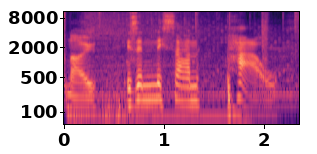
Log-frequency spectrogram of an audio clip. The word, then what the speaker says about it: Pao: See, this, if you did not know, is a Nissan POW. It's sort of pronounced PAW, I think, but it's actually PAO, a very Japanese thing.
